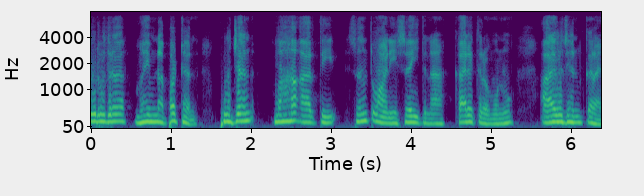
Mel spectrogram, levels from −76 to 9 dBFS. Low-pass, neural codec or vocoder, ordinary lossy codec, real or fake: 7.2 kHz; codec, 24 kHz, 3 kbps, HILCodec; none; fake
